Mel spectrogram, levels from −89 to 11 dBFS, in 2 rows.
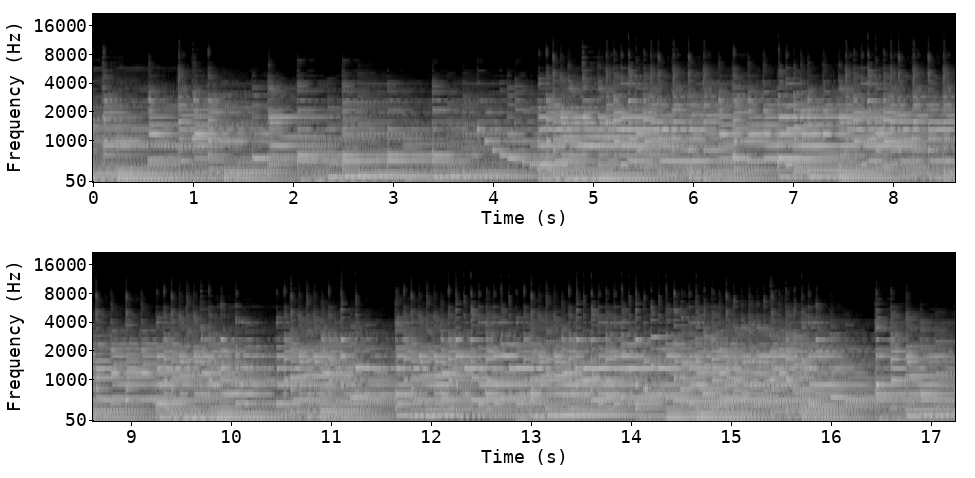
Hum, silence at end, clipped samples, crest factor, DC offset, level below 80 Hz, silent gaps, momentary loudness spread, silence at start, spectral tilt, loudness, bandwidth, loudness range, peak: none; 0 s; under 0.1%; 14 dB; under 0.1%; -42 dBFS; none; 6 LU; 0 s; -8 dB/octave; -21 LUFS; 8.6 kHz; 5 LU; -6 dBFS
